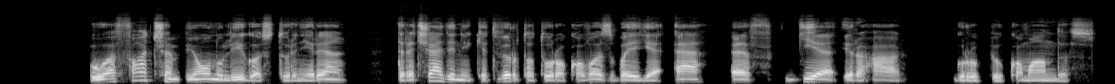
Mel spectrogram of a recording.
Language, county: Lithuanian, Kaunas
